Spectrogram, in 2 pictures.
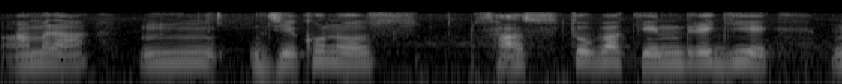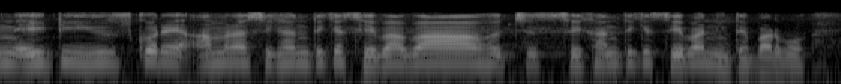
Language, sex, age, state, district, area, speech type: Bengali, male, 30-45, West Bengal, Paschim Medinipur, rural, spontaneous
